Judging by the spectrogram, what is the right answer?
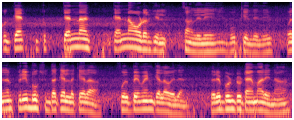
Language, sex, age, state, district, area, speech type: Goan Konkani, male, 18-30, Goa, Ponda, rural, spontaneous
